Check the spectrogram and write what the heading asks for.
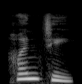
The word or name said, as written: ಹಂಚು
